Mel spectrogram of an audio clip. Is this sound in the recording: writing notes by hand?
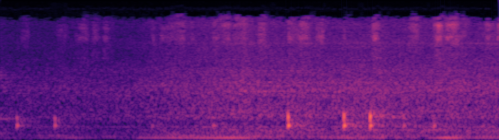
yes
